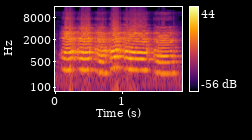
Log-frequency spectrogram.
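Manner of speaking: high, loud teasing laugh; nyah-nyah laughing; mocking kid laughter. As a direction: jeer like giggling kids. Children laughing at cat.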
